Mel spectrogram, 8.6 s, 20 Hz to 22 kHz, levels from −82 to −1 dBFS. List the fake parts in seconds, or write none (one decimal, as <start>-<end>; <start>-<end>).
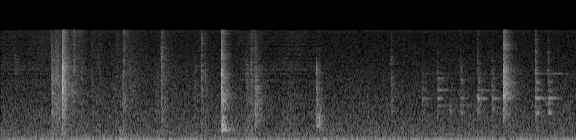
0.0-0.7; 3.6-4.8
